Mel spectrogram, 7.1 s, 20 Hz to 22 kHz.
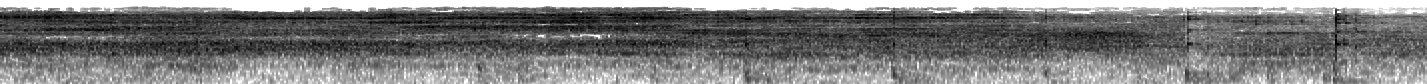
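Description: Steady hiss, then from about halfway through, evenly spaced sharp knocks roughly every 0.7 seconds: hammer strikes on the concrete roof slab.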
